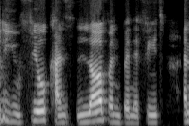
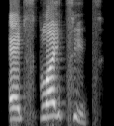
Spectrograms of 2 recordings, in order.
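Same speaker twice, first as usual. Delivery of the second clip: high, full-on, worked-up shout; 5 semitones higher, 8 dB louder than usual. Answering his own question to listeners, repeating the advice, shouting. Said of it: "I'm shouting now".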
